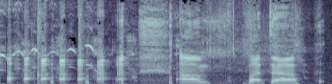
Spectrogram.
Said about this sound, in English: dude, my lungs. Oh, dude. A little bit of a cough. Damn. It's probably Rona.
